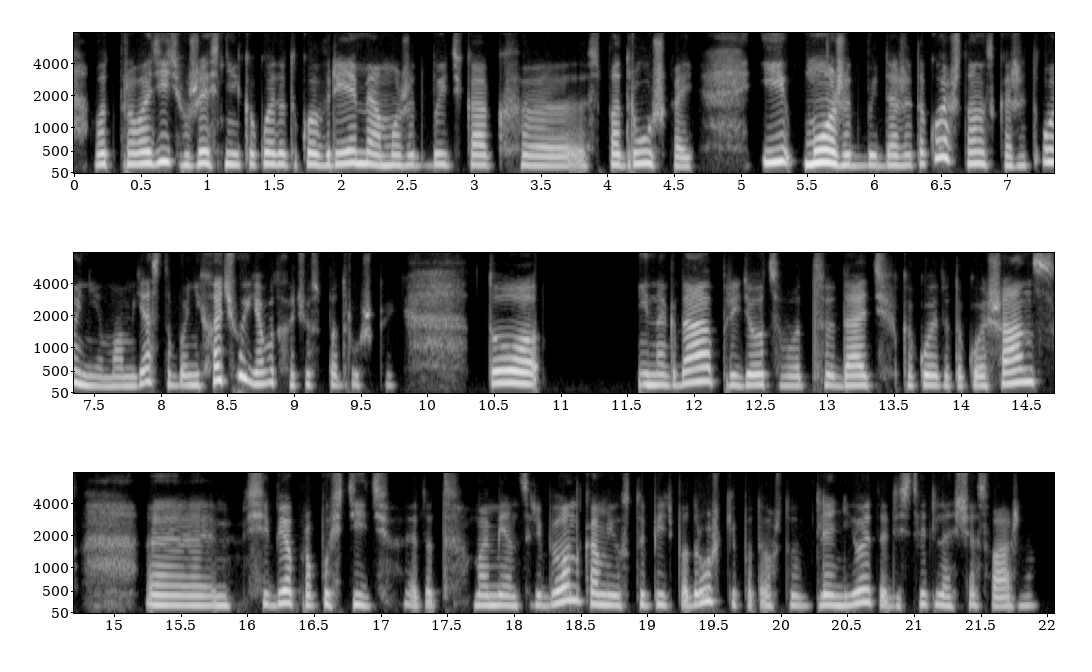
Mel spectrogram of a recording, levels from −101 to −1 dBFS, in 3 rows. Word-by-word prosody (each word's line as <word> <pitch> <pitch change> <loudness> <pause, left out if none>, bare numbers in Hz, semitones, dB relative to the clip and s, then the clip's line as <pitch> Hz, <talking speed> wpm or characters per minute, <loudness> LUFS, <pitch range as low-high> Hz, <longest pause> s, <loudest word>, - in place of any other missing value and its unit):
вот 220 0 +1
проводить 240 +3 +4
уже 210 +3 +2
с 240 0 -2
ней 225 -1 +1
какое-то 225 +1 0
такое 225 +1 0
время, 230 +1 +3
может 210 0 -1
быть, 220 -1 -4
как, 210 -2 -4
э, 195 -2 -2
с 190 - -12
подружкой. 220 -4 0 0.5
И 270 +2 +8
может 230 -3 +9
быть 205 +1 -4
даже 205 +1 -2
такое, 360 - +1
что 240 -6 -2
она 240 -1 +2
скажет: 200 -1 -7
"Ой, 275 -3 +4
не, 195 -3 -2
мам, 190 +1 -4
я 245 +7 0
с 280 - -6
тобой 210 -2 -5
не 210 - -1
хочу, 315 - +3
я 235 -9 +2
вот 260 -1 -6
хочу 210 +1 -9
с 215 - -16
подружкой", 210 -1 -11 0.7
то 250 -2 +6 0.8
иногда 220 +6 +3
придётся, 215 -3 -2
вот, 195 0 -8
дать 205 +1 -1
какой-то 205 -1 -2
такой 190 +1 -4
шанс, 265 +6 +1 0.5
э, 205 -2 0
мь 200 -1 -2
себе 235 +2 0
пропустить 210 -2 -6
этот 225 - -9
момент 205 -1 -2
с 210 - -17
ребёнком, 245 0 +1
и 210 - +1
уступить 205 0 -6
подружке, 240 0 -2
потому 210 -2 -8
что 200 +1 -9
для 215 +1 +1
неё 205 +4 0
это 265 -2 -3
действительно 215 +2 -6
щас 210 +3 -10
важно. 190 +1 -5
215 Hz, 170 wpm, -23 LUFS, 205-235 Hz, 0.8 s, может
